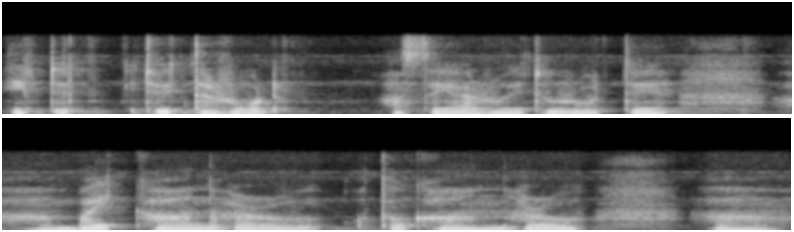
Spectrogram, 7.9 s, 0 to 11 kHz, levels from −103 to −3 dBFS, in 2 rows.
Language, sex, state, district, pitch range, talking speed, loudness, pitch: Nagamese, female, Nagaland, Dimapur, 190-205 Hz, 115 wpm, -19 LUFS, 195 Hz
